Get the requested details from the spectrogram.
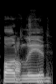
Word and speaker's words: Bodleian: That's in Bodleian Library, if that's how you say it. In Bodleian.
